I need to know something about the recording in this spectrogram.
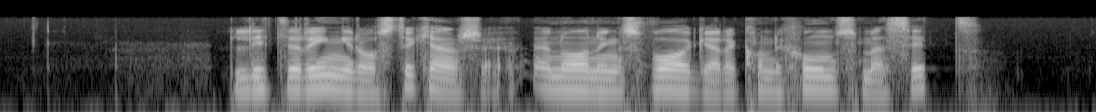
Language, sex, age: Swedish, male, 26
